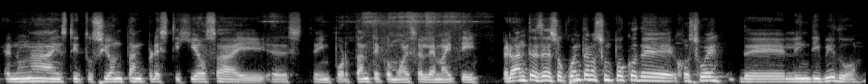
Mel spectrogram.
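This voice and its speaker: A man's voice: mid-range voice, a little mellow. A Mexican man with a Mexican Spanish accent hosting a podcast interview, giving formal introductions and chatting with "este" fillers. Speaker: podcast host. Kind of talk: conversational interview.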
